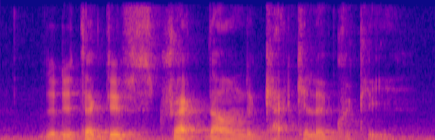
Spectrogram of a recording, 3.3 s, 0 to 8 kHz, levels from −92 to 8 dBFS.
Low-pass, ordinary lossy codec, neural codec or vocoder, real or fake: none; none; none; real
